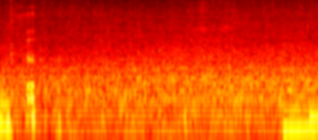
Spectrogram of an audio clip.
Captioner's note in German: Plätschernder Bach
